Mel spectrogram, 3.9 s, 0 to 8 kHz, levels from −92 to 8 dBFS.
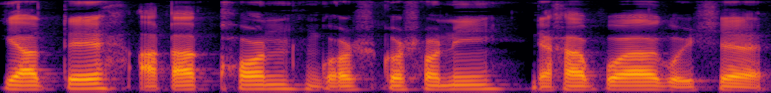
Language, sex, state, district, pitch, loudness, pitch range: Assamese, male, Assam, Kamrup Metropolitan, 125 Hz, -18 LUFS, 120-135 Hz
